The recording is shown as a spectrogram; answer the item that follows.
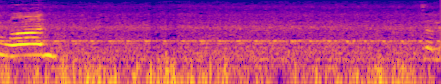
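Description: Steady mechanical hum: a low, uneven rumble with a constant mid-pitched whine under it. A woman's words trail off about half a second in.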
